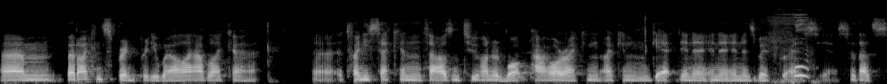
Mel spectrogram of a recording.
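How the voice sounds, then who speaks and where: A man speaks at a moderate pace in a Swiss French accent, his fairly low voice held to a monotone, flat intonation. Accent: Swiss French-tinged English. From Switzerland, French-speaking part, English mother. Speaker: amateur and esports cyclist. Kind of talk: interview. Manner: halting, many repeats and fillers.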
